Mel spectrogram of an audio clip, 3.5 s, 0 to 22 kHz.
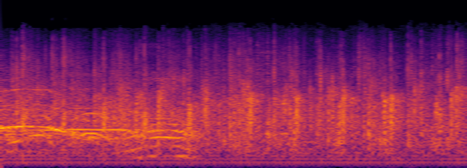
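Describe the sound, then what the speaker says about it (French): Audience applause fills a college student-association gala in 2002, dense clapping carrying through the whole stretch with voices and cheers mixed in, slightly louder at first and then steady. "c'est là que vous intervenez et que vous applaudissez"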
